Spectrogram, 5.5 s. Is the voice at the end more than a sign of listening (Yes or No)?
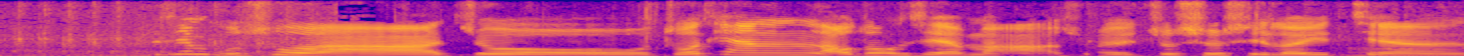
Yes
